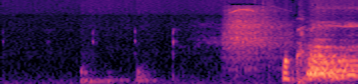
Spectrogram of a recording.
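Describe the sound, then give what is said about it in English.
Dogs bark in a few short, quieter yips at first, then break into louder, overlapping excited barking, with no one talking over them. “I'd like to thank my dogs.”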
